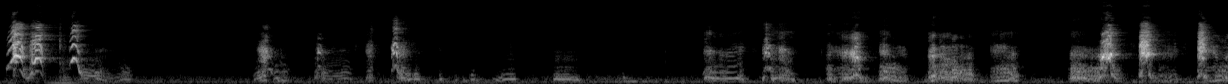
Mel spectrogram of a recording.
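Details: Eight-week-old puppies Thumper, Coco, Aurora and Elvira wrestle in play: a squealing yelp opens, then a pause, then sporadic short yaps building to a fast volley of sharp barks and raspy growls near the end.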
